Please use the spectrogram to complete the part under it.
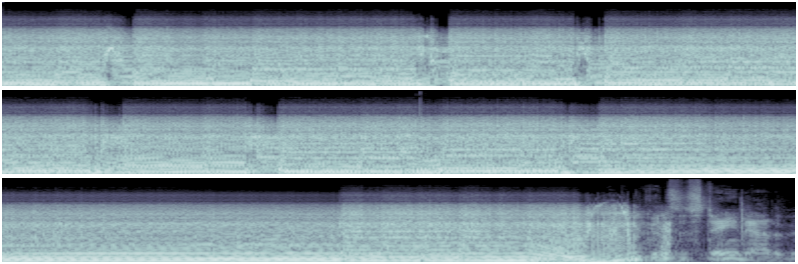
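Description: Heavily distorted electric guitar through a distortion pedal with every control maxed plays thick sustained chords and riffs at high gain, loud and saturated, ending in a sudden cutoff.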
